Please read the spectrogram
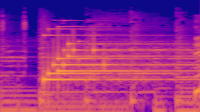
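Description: A bright chime of bell-like notes rising quickly in a run about half a second in, then ringing on and slowly fading: a quiz answer-reveal sound effect, over light background music.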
